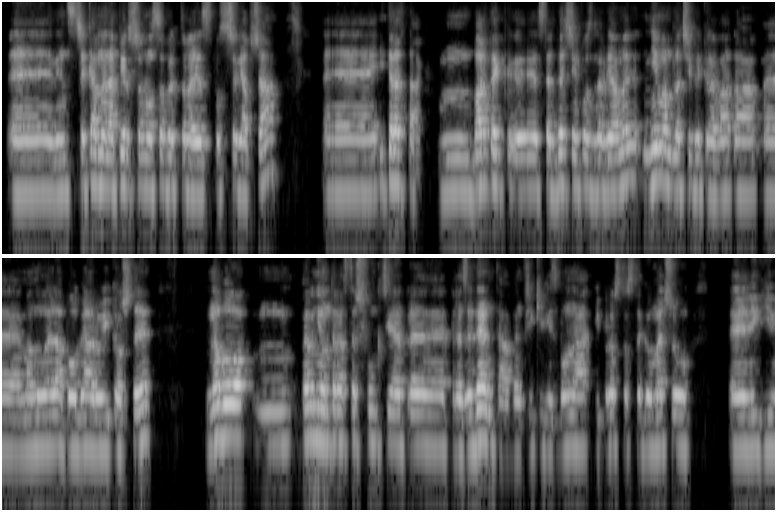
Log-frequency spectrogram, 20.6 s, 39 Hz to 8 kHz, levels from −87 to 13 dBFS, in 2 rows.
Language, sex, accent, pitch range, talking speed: Polish, male, native, 140-200 Hz, 120 wpm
